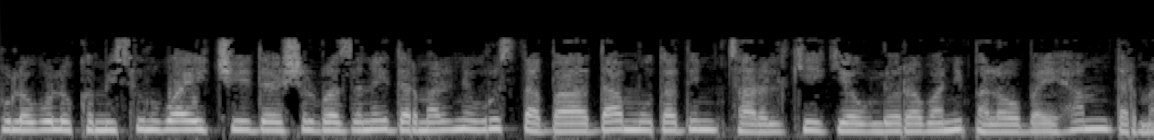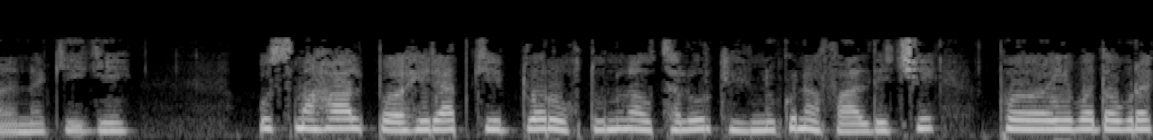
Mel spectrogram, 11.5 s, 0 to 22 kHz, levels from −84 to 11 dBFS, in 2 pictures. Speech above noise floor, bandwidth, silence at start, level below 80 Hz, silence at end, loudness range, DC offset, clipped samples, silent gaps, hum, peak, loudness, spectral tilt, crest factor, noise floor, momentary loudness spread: 38 dB; 8 kHz; 0 s; -58 dBFS; 0 s; 3 LU; under 0.1%; under 0.1%; none; none; -10 dBFS; -21 LUFS; -5.5 dB/octave; 12 dB; -58 dBFS; 6 LU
